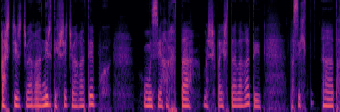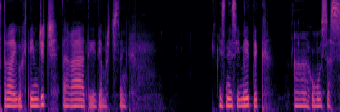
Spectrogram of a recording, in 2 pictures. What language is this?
Korean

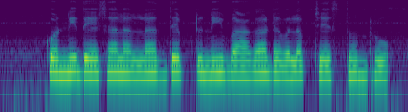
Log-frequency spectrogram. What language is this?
Telugu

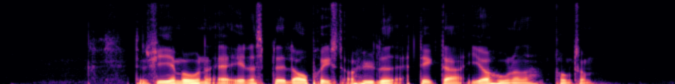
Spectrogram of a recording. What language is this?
Danish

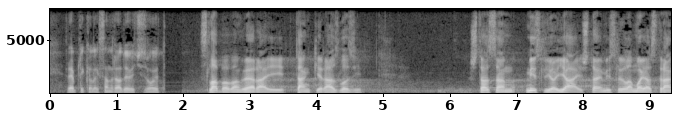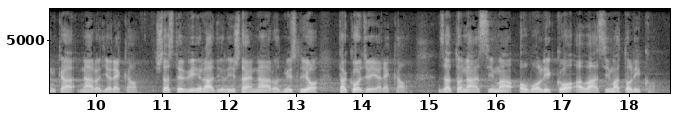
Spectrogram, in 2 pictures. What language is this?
Serbian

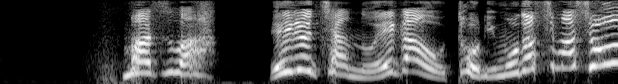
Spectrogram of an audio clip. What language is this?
Japanese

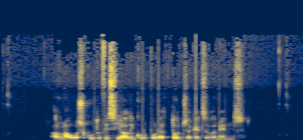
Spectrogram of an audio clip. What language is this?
Catalan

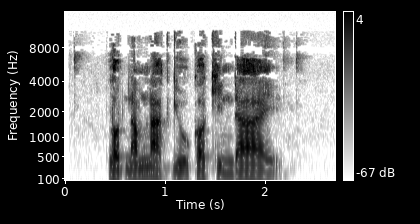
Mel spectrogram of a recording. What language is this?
Thai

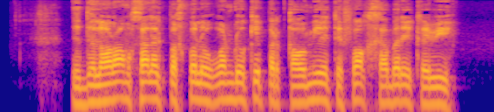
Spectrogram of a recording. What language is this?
Pashto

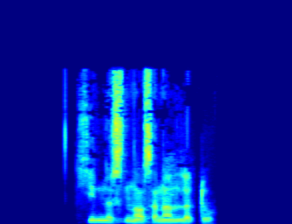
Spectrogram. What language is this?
Nawdm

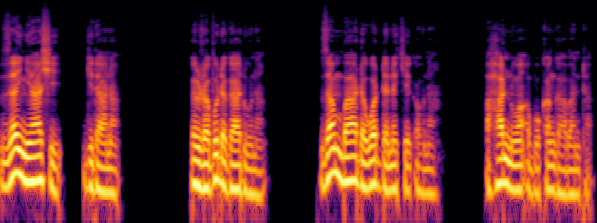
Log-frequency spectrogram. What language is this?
Hausa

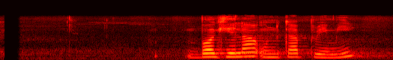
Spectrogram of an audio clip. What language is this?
Nepali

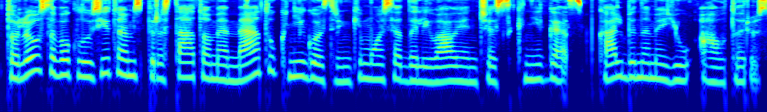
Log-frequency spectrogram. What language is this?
Lithuanian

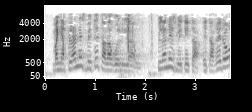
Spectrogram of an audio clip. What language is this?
Basque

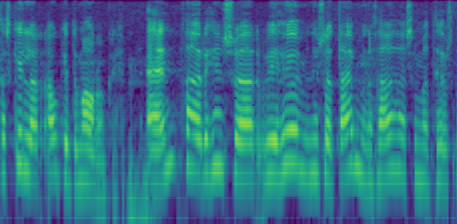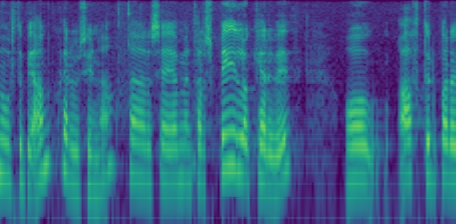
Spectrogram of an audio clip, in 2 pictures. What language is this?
Icelandic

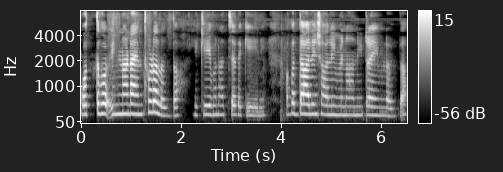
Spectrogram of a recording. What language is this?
Dogri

